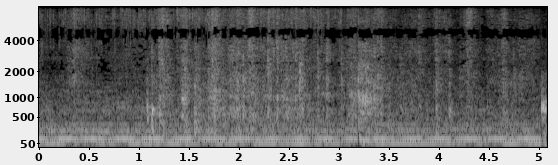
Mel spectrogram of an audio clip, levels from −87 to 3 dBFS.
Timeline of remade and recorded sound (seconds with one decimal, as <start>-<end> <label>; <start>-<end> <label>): 0.0-5.1 recorded

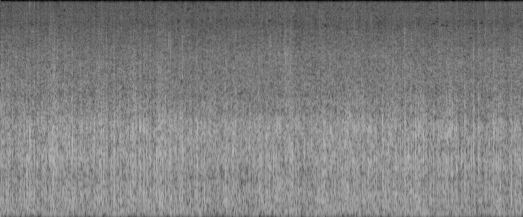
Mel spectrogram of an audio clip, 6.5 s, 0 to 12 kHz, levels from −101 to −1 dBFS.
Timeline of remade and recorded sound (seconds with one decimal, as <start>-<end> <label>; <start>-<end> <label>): 0.0-2.0 recorded; 2.0-5.0 remade; 5.0-6.5 recorded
